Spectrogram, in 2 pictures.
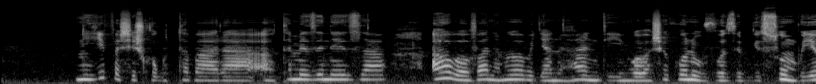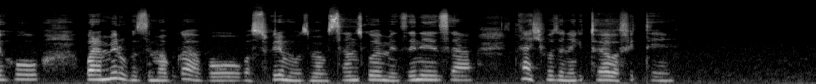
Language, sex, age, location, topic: Kinyarwanda, female, 25-35, Kigali, health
